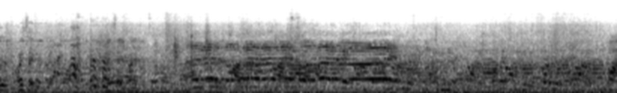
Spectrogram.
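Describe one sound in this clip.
Several men and women chatter nearby in a busy, crowded space.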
